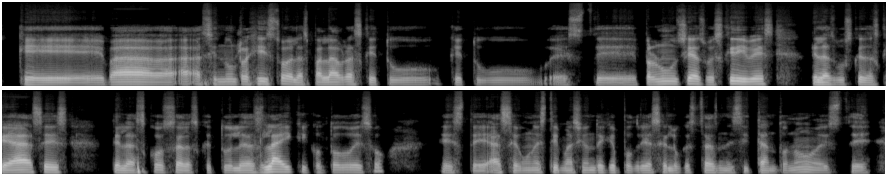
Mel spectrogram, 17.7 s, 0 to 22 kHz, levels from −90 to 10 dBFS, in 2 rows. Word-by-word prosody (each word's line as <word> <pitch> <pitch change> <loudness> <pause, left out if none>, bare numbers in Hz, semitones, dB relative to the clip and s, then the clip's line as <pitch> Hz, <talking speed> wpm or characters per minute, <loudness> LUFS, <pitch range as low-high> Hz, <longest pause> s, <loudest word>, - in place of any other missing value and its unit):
que 95 -2 +1
va 110 -2 +5
haciendo 115 0 -3
un 115 - -4
registro 120 +2 0
de 115 - +2
las 100 -2 -1
palabras 105 +1 +1
que 100 - -4
tú 100 +3 -9
que 100 - -5
tú, 95 -1 -13
este, 95 0 -6
pronuncias 120 +1 +3
o 105 - -2
escribes, 120 +1 +4 0.4
de 105 - +3
las 100 -1 +5
búsquedas 100 -1 -3
que 105 -1 +5
haces, 110 0 +4 0.4
de 105 - +2
las 100 -1 +1
cosas 110 -1 -3
a 105 - +5
las 90 -1 -4
que - - -10
tú 105 -1 -6
le 100 +1 +1
das 100 +1 -1
like 120 -1 +5
y - - -8
con 100 - -11
todo 110 +1 -3
eso, 80 -6 -5 0.5
este, 90 0 -4
hace 100 0 0
una 100 +1 -5
estimación 105 0 -3
de 105 -1 -3
qué 105 - -2
podría 95 0 -4
ser 100 0 -2
lo 95 -1 -5
que 95 - -7
estás 100 0 -2
necesitando, 95 0 -5
¿no? 110 0 -4
Este, 95 0 -6
100 Hz, 165 wpm, -24 LUFS, 95-110 Hz, 0.5 s, va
